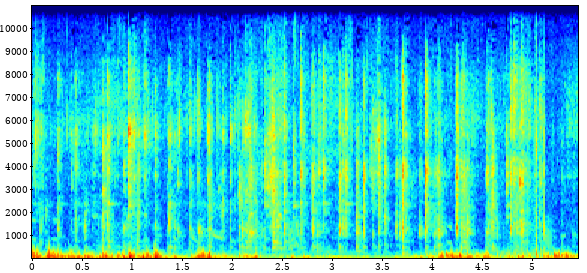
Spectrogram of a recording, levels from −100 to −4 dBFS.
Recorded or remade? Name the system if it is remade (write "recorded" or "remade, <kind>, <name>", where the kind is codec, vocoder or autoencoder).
recorded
